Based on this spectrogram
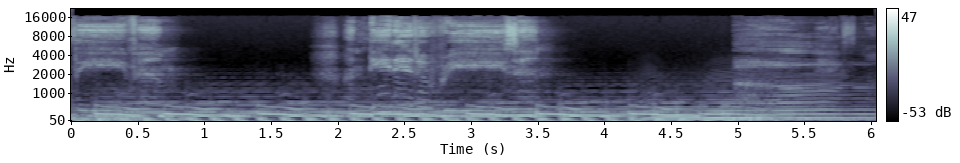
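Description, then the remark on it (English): A throbbing, pulsing drum beat thumps steadily through a song, with a wavering, siren-like tone gliding over the rhythmic low pulses, loud throughout. “It is this like amalgamation of ambulance or police siren plus heartbeat.”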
